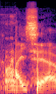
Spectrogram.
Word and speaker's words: Aïzea: Aïcea, oui, au Pays Basque, on dit vraiment toutes les lettres en fait.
